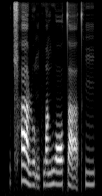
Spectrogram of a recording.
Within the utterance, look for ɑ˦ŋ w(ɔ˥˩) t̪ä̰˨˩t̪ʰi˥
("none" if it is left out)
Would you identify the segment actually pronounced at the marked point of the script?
ɔ˧˥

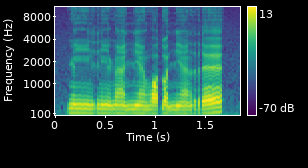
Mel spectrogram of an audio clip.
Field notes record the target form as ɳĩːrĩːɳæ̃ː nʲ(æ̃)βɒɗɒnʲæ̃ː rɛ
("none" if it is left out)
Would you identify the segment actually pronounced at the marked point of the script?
æ̃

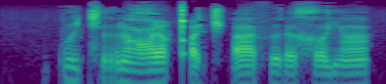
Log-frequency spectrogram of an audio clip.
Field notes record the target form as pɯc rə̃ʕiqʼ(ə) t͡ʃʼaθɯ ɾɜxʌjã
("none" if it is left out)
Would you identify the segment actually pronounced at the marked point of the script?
ə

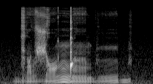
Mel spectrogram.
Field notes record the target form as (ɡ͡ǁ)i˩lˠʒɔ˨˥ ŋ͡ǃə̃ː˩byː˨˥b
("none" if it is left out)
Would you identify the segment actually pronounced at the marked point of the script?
ɡ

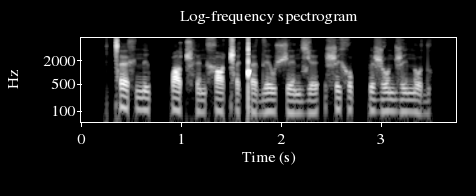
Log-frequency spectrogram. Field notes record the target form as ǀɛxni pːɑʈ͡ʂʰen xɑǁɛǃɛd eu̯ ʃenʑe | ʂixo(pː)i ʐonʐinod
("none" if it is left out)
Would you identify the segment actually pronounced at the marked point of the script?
pː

